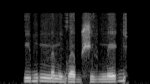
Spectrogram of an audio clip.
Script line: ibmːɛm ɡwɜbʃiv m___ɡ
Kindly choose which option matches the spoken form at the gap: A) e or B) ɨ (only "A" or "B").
A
